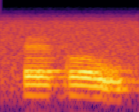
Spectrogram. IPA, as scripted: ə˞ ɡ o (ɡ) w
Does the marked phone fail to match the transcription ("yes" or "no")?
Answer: yes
